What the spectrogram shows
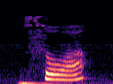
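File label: "所", Mandarin Chinese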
